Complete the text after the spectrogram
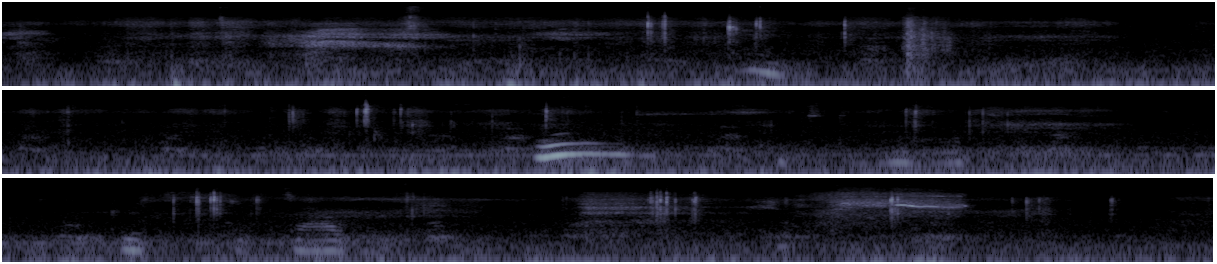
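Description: Small wooden pieces tap and slide softly on a cloth.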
